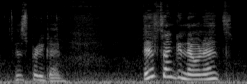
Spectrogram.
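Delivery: talking while chewing; mouth full. Real, not acted. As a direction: speak round a mouthful of food. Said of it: "I'm talking with my mouth full".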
